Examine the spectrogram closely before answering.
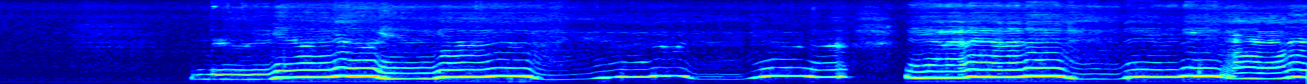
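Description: A person humming a tune in a small room, stepping between a few held notes in short repeating phrases, starting about a second and a half in.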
